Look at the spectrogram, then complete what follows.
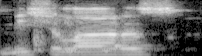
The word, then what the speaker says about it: Micheladas: But there's a whole line of Micheladas, and like you said, it's pronounced Micheladas.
